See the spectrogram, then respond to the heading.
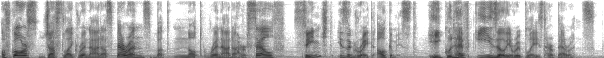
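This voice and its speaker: Animated man explaining game lore. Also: medium pitch, a little slow, hardly any pauses, soft background music. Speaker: video game lore commentator. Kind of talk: scripted explanatory commentary.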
